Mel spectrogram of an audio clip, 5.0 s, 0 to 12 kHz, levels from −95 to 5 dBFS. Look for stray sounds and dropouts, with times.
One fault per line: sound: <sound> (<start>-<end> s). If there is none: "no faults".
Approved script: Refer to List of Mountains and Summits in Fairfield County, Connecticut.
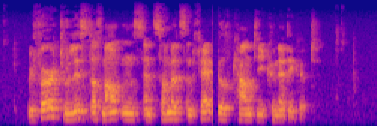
sound: dropout (2.8-2.9 s)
